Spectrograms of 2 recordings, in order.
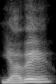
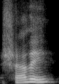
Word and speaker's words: Yahvé: Sin embargo, la mayoría de los especialistas coinciden en que Yahé o Yahvé es la pronunciación más aproximada.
